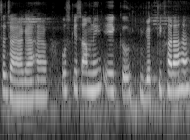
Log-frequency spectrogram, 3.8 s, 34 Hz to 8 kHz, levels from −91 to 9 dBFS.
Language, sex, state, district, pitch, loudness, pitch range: Hindi, male, Bihar, West Champaran, 230 Hz, -21 LUFS, 185-240 Hz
